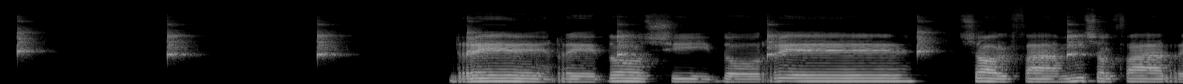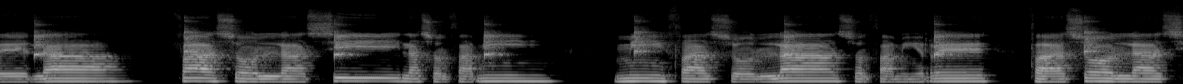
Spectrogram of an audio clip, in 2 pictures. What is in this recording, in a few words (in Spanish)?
RITMO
